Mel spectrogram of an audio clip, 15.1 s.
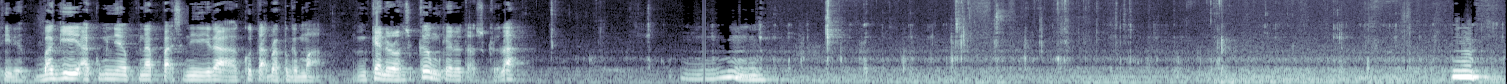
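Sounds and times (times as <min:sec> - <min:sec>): soft chewing with clicks: 0:05.4 - 0:14.5.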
